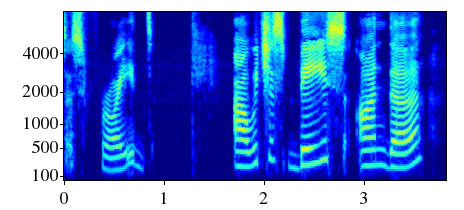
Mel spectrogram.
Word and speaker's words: Freud: is founded by sigmund freud okay this is pronounced as freud which is based on the theory of unconscious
